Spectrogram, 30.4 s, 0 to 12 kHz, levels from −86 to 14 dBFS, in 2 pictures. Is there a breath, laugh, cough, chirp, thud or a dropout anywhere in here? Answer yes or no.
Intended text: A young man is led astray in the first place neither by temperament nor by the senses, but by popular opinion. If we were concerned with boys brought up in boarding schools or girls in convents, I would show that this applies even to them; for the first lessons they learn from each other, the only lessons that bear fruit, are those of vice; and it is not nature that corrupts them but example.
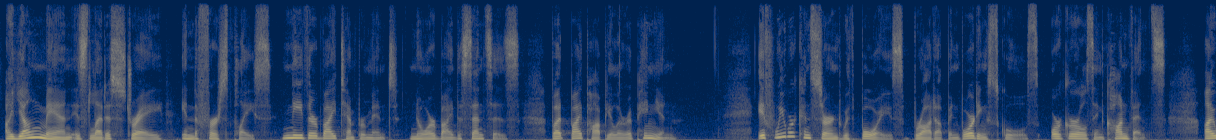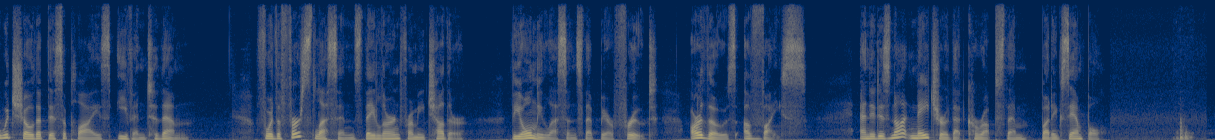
yes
